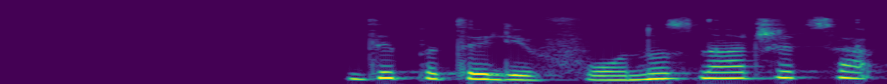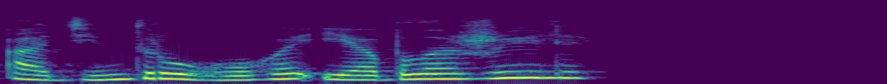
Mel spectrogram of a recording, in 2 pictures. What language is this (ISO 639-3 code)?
bel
